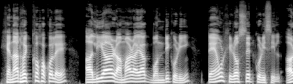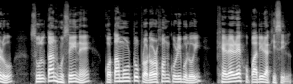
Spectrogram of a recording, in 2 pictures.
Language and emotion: Assamese, neutral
